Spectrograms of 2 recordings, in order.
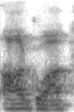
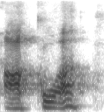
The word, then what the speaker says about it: agua: Spanish speakers call it agua, but he mispronounced agua and said aqua, which was funny on many levels.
